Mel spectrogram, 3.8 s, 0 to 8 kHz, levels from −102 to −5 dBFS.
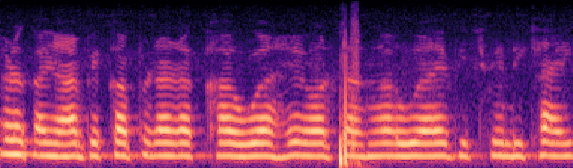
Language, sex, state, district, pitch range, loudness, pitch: Hindi, female, Uttar Pradesh, Deoria, 225-230 Hz, -18 LUFS, 225 Hz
